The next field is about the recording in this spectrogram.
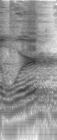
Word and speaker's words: were: Não confunda were, W-E-R-E, com where, que é onde. Quando eu pergunto where are you from? Where are you from? W-H-E-R-E.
